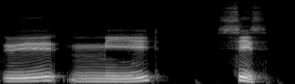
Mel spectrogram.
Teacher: Burda d cingiltili samiti kar qarşılığı kimi tələffüz olunur.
